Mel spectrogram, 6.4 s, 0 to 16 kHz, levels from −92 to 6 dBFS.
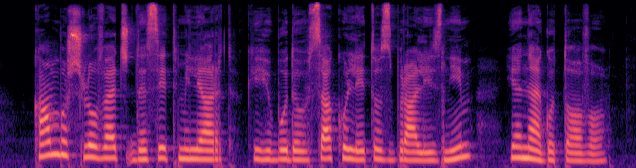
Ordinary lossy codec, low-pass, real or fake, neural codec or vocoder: none; 14.4 kHz; real; none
